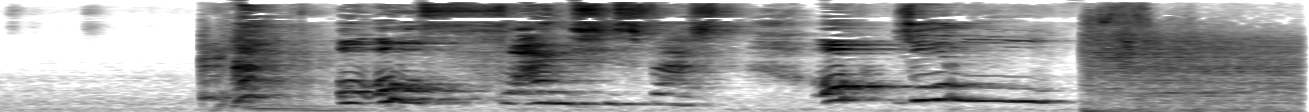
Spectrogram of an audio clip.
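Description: A young woman speaks excitedly and exclaims close by.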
